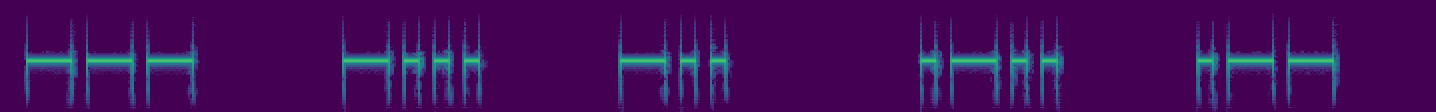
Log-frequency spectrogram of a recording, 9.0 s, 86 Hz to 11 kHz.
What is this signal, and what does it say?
Morse code, heard as a keyed tone, about 13 wpm, spaced as for 7 wpm, 800 Hz. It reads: OBDLW
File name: LEZIONI / 5 LBVC / 5 LBVC ws 12wpm 3159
